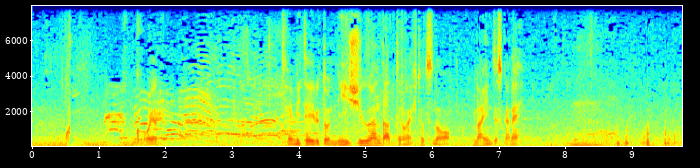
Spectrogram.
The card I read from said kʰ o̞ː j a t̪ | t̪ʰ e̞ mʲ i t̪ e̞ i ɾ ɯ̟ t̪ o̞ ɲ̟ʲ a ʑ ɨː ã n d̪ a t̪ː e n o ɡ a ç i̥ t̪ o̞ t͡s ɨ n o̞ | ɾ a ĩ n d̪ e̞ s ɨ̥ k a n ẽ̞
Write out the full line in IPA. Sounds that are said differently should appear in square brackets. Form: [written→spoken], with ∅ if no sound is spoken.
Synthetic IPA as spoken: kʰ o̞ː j a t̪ | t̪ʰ e̞ mʲ i t̪ e̞ i ɾ ɯ̟ t̪ o̞ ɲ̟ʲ [a→i] ʑ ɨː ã n d̪ a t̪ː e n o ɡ a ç i̥ t̪ o̞ t͡s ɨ n o̞ | ɾ a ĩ n d̪ e̞ s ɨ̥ k a n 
